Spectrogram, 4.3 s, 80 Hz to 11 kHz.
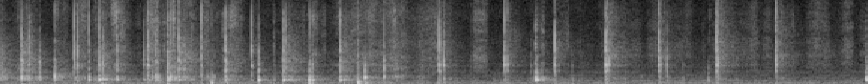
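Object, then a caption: Plastic deli container. An empty, hollow, translucent plastic deli container lies on its side on a table while long nails tap and scratch its base and side. A rapid, uneven series of short, crisp clicks and scrapes has a hollow plastic ring around 680 Hz and a bright edge. Each tap dies away almost at once, with the tapping growing sparser toward the end.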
